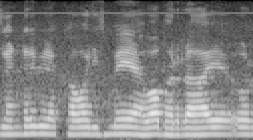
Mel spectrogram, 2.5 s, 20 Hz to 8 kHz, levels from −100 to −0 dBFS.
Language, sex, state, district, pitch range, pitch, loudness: Hindi, male, Haryana, Charkhi Dadri, 150-155 Hz, 150 Hz, -15 LUFS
